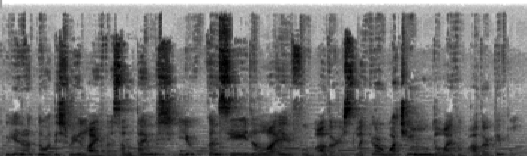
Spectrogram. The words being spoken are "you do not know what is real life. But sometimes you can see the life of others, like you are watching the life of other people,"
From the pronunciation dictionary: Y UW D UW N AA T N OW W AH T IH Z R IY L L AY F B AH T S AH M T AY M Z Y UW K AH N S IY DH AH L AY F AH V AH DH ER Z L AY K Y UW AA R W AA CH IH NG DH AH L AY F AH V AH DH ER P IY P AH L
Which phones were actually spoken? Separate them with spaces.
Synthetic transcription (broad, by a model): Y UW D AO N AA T N OW W AH T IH S R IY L L AY F B AH T S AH M T AY M S Y UW K AH N S IY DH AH L AY F AH V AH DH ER S L AY K Y UW AA R W AA CH IH NG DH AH L AY F AH V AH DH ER P IY P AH L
